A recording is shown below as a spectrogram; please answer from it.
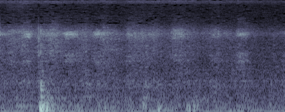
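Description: Faint scratching and rustling of a baby's hands and sleeves moving on a wooden floor and against soft fabric toys, with a soft low thump shortly after the start.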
